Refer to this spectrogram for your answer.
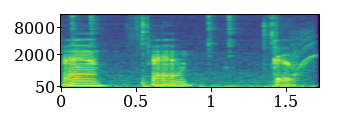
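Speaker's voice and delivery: ordinary talk, nothing marked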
